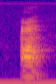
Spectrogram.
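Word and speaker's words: Am (עם): Am is how you pronounce it.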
